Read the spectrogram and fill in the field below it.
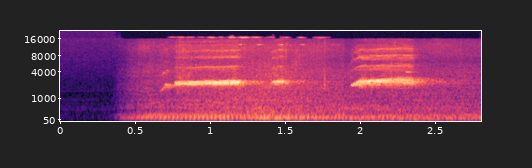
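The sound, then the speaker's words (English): A police whistle shrills in a long blast, a quick short chirp, then another long blast, loud over a steady rumble of street traffic, as police officers direct traffic outside a vaccination site in southern Mexico City. “Police officers direct traffic outside a vaccination site here in the southern part of the city.”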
